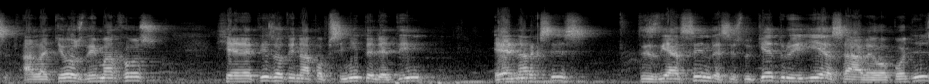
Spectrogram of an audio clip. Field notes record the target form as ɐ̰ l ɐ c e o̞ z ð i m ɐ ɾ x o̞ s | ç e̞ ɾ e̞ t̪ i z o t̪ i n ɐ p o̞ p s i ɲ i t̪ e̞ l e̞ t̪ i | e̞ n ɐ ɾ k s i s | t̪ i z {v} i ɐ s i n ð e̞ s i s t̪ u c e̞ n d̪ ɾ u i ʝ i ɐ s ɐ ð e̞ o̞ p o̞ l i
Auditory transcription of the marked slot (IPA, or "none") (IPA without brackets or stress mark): ð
